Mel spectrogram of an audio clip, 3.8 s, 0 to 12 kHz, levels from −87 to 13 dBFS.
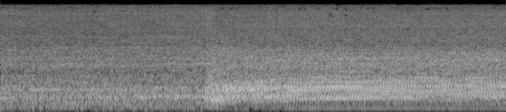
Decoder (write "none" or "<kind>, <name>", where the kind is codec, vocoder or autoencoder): none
